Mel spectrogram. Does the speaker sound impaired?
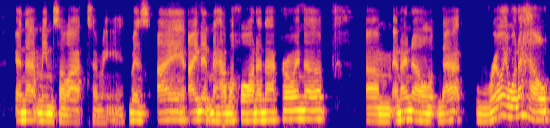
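Yes: cleft palate; congenital cleft palate.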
